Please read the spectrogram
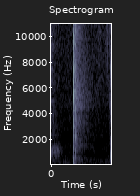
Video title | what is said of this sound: Simple Stuffed Dough Recipes - Ciao Italia | You'll know it's good chocolate when you hear that crackle. See how crispy that breaks?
